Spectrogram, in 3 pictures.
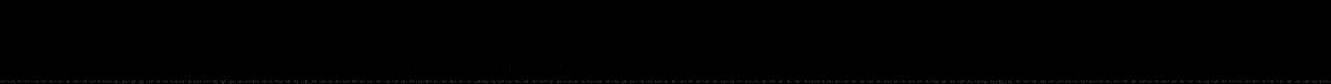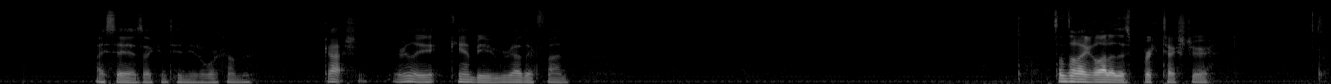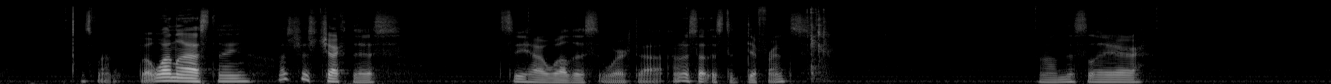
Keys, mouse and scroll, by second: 2.3 click, 4.6 click, 5.2 2, 5.5 3, 6.0 5, 6.7 9, 8.6 click, 8.9 click, 12.5 click, 12.9 click, 17.2 click, 17.6 click, 21.6 [, 27.3 click, 29.8 click, 30.4 scroll, 31.9 click, 33.3 middle click, 33.5 click, 35.5 click, 36.5 v, 37.0 click, 38.2 click.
